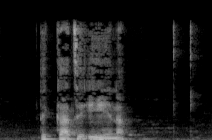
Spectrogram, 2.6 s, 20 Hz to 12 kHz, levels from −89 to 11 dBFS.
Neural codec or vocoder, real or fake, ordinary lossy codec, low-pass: none; real; MP3, 96 kbps; 9.9 kHz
